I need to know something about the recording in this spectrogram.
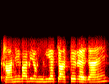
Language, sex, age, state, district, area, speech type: Hindi, female, 30-45, Uttar Pradesh, Azamgarh, rural, conversation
